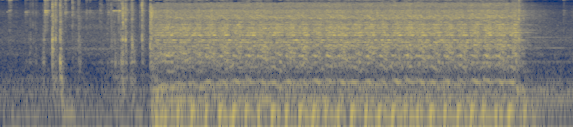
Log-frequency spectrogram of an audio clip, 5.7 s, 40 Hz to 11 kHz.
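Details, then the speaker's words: Toyota 1JZ engine, first healthy crank after about ten years; fuel pump now priming and injectors pulsing. Strong, even cranking about four beats per second for nearly four seconds, no dropouts, but no start; fuel leak found afterward. "Haven't heard it crank that healthily yet, so that's good news. Super good news, actually."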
